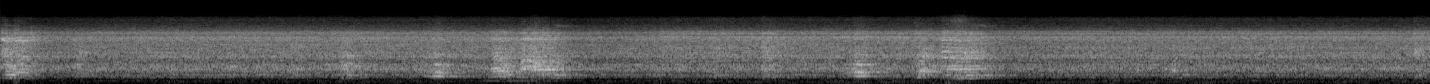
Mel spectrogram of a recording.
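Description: Spirit box sweeping through radio stations: a steady hiss of radio static through a small speaker, broken twice by brief garbled fragments of broadcast sound, about five and nine seconds in.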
